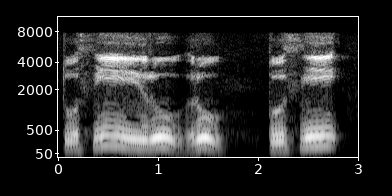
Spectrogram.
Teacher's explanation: أما وقفا فهي مرققة للجميع، هذه الراء عند الوقف تثير مرققة وقفا لجميع القراء. أما وصلا فهي مرققة لورش خاصة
